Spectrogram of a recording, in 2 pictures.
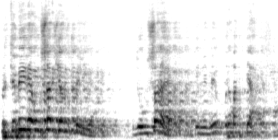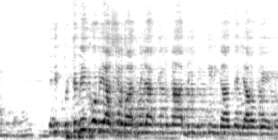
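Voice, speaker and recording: A man telling a scriptural story as a sermon, swelling loud on key words and dropping soft at the ends of phrases. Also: high voice, lively intonation, moderate pace. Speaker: devotional storyteller. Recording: echoey hall, mic far off, faint music.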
